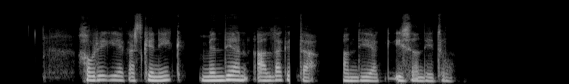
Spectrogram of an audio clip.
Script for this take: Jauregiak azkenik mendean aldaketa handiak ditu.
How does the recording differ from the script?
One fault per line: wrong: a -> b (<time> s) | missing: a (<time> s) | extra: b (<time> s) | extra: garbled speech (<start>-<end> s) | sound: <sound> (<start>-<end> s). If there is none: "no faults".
sound: dropout (2.9-3.0 s)
extra: izan (4.1 s)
